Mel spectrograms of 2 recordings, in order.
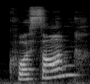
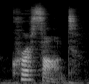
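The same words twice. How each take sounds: First: It is said in a British, French-sounding way. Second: It is said in an American way, stressing 'aunt'. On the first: "in the U K, it sounds much more French" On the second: "I say croissant. Emphasis on the aunt"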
